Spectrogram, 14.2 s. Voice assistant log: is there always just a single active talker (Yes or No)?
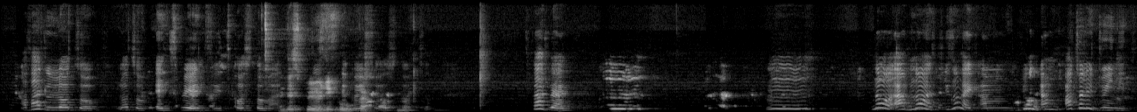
No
